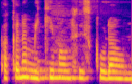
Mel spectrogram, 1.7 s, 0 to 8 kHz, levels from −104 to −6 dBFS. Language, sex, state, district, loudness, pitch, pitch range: Telugu, female, Telangana, Karimnagar, -16 LUFS, 235 Hz, 230-245 Hz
